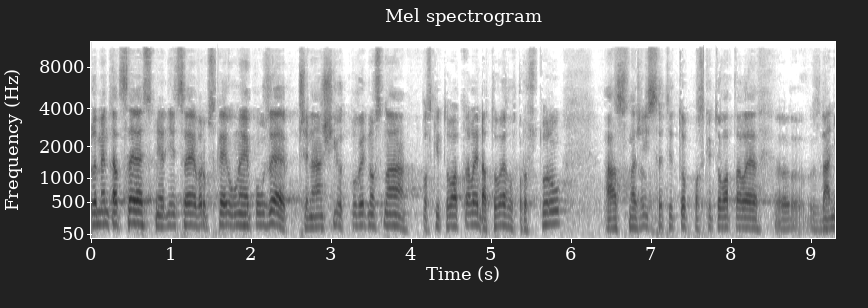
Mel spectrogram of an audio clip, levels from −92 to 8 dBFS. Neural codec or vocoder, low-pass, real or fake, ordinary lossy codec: codec, 24 kHz, 3 kbps, HILCodec; 10.8 kHz; fake; AAC, 32 kbps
